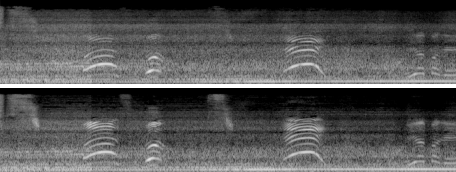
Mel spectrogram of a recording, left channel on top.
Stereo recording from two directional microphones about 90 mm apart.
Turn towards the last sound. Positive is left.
turn(degrees=15)  # may be behind; listen again after turning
